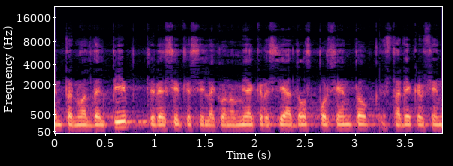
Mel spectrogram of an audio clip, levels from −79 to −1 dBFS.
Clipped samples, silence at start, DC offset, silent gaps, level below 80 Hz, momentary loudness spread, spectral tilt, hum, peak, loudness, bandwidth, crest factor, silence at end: under 0.1%; 0 s; under 0.1%; none; -58 dBFS; 4 LU; -5.5 dB/octave; none; -2 dBFS; -16 LUFS; 14 kHz; 14 dB; 0 s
